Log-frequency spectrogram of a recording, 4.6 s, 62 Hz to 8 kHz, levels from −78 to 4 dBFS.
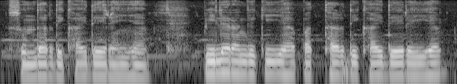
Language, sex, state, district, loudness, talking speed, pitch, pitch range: Hindi, male, Andhra Pradesh, Chittoor, -16 LUFS, 185 wpm, 105 Hz, 100-110 Hz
